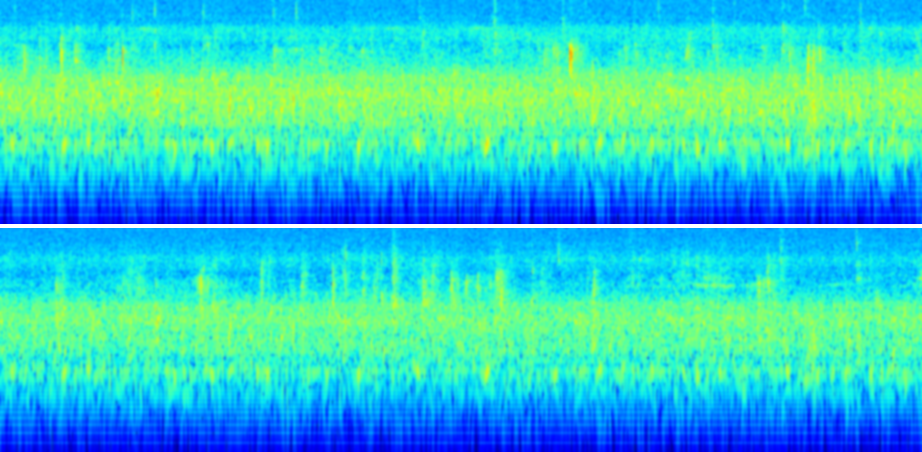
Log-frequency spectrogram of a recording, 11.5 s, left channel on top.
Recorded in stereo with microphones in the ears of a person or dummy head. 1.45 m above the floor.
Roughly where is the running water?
Centre.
